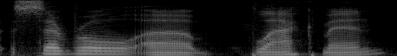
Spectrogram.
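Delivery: normal talking voice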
